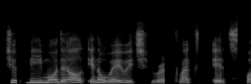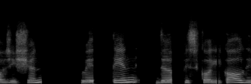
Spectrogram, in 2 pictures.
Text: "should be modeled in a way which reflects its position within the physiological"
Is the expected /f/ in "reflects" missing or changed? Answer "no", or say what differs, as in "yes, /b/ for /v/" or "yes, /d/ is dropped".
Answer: no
